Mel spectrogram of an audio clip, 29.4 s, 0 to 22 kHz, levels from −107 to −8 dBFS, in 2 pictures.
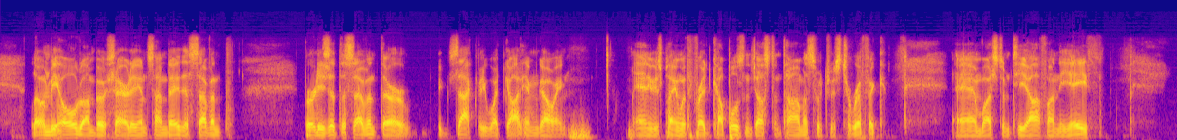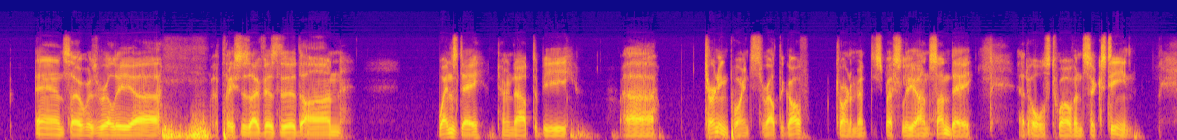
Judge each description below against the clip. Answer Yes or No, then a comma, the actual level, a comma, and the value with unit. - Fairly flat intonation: Yes, narrow, 2.0 semitones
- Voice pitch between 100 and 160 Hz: No, very low, 75 Hz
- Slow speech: No, average, 145 wpm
